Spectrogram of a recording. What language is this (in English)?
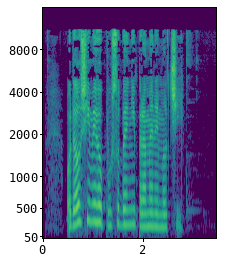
Czech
